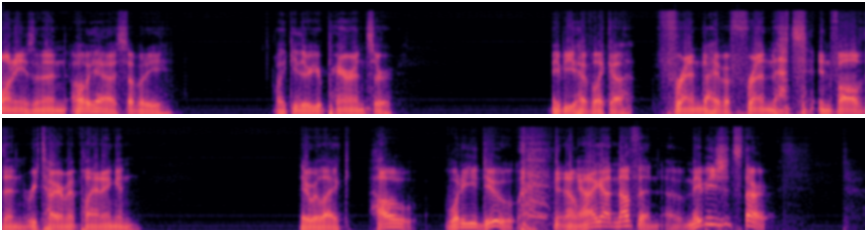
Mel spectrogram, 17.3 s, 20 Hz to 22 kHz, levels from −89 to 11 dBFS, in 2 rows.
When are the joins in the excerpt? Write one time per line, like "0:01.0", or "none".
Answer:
0:14.4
